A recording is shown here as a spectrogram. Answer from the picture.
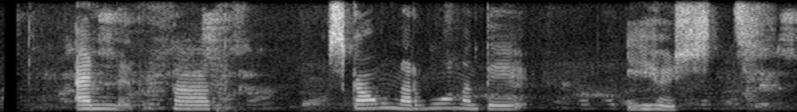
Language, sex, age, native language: Icelandic, female, 12, Icelandic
